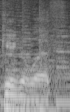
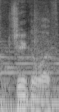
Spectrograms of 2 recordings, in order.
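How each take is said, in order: First: The name begins with a hard G sound. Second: The name begins with a J sound.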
